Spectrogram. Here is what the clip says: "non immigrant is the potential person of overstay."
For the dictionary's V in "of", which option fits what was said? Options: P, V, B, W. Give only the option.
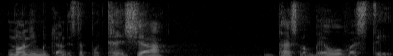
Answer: B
